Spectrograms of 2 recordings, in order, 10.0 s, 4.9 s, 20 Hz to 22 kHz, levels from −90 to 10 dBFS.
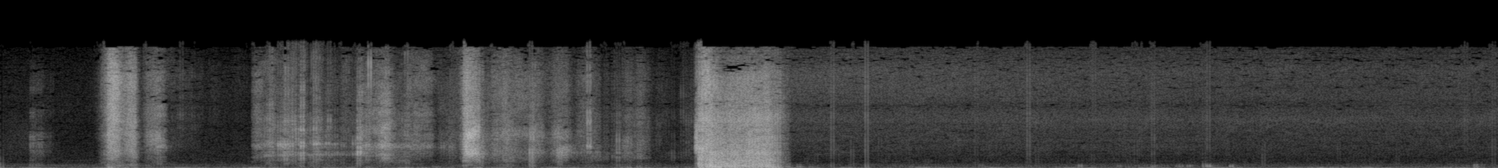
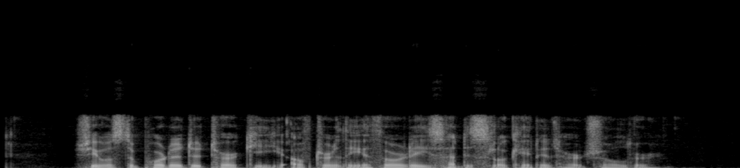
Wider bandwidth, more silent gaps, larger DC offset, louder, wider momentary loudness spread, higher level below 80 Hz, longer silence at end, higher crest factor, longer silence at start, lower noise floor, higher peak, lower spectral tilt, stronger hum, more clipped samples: first, 17 kHz vs 7.4 kHz; neither; neither; first, -20 LUFS vs -28 LUFS; first, 28 LU vs 9 LU; second, -54 dBFS vs -42 dBFS; second, 0.15 s vs 0.55 s; first, 26 dB vs 20 dB; second, 0.2 s vs 0.5 s; second, -49 dBFS vs -56 dBFS; first, 0 dBFS vs -8 dBFS; second, -1 dB/octave vs -5 dB/octave; neither; neither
